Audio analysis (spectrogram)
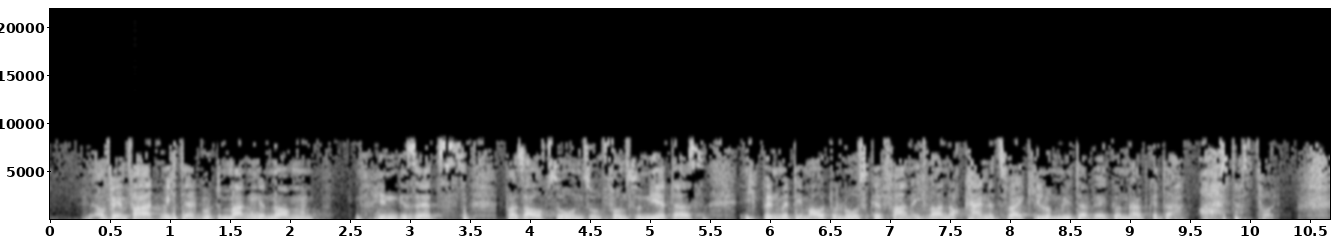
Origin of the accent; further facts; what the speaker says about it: Potsdam, Brandenburg, Germany; born there; Ich komme dort aus der Ecke, ich bin geborener Potsdamer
